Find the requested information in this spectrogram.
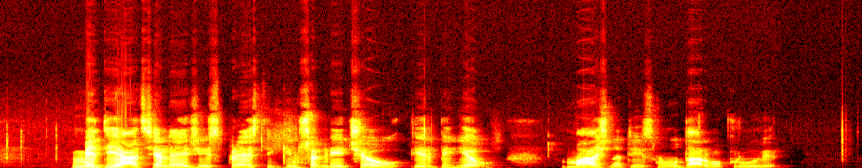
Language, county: Lithuanian, Klaipėda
